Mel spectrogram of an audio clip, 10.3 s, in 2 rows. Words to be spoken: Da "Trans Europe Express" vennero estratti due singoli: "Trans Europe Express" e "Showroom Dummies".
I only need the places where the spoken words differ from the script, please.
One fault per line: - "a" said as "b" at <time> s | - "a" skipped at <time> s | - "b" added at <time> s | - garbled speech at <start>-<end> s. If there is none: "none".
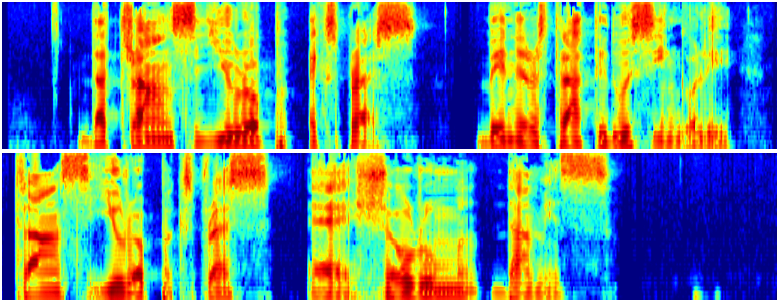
none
